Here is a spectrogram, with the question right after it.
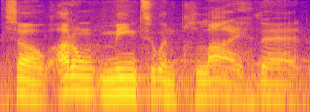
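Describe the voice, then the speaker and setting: A man with an American accent, ordinary pitch variation, and audible room echo. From Los Angeles, US. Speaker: vlogger. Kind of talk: casual vlog.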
